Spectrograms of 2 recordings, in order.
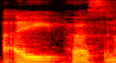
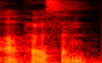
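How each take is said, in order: First: "a" said as ay; full vowel on "a", like the letter A; strong article. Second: "a" said as uh; short neutral vowel on "a"; weak article. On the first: Teacher showing what Chinese can't say, strong article. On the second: Teacher showing what Chinese can't say, weak article. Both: Shown as a demonstration. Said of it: "we can't say".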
